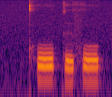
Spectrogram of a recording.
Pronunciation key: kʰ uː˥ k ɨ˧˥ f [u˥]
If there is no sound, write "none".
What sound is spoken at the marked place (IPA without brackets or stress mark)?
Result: u˥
